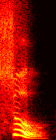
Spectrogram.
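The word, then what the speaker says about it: Sioux: Uh is a famous Indian tribe out west pronounced Sue.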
